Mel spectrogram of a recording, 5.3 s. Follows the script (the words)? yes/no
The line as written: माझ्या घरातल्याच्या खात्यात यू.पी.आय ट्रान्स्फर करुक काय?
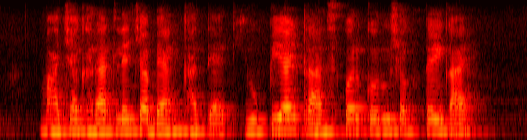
no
